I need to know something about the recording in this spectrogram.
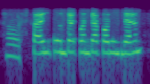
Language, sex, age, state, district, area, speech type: Marathi, female, 30-45, Maharashtra, Wardha, rural, conversation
